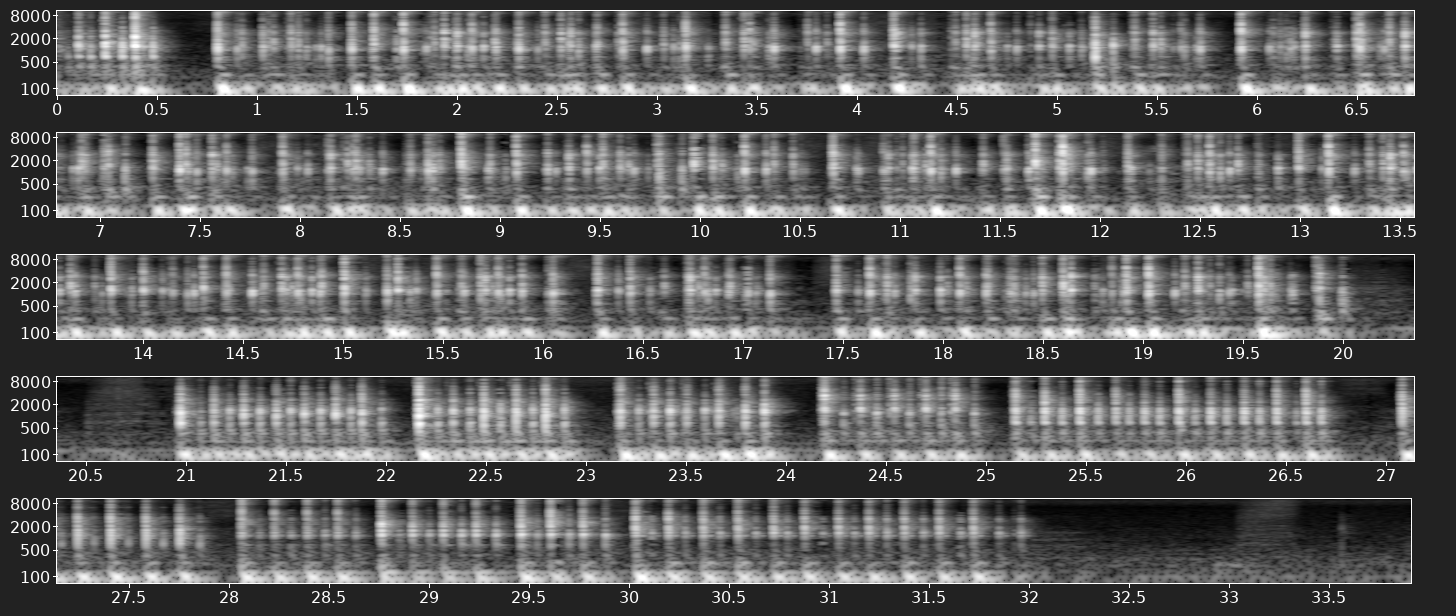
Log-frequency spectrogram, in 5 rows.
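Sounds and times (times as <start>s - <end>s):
mechanical keyboard typing: 0.0s - 20.1s, 21.0s - 32.0s.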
